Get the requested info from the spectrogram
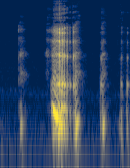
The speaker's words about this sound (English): excuse me, I'm starting to hiccup like crazy. We're going to have to cut this part out. Give me a second here. I just like inhaled and swallowed a bunch of air, and it's now got me like hiccuping.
